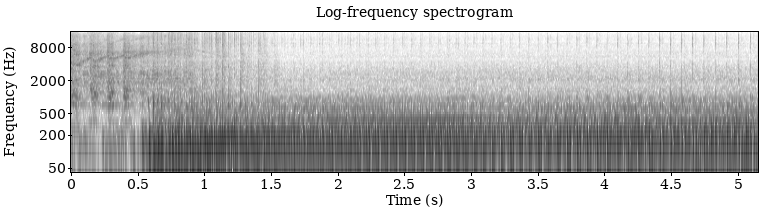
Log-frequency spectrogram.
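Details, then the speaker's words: Nissan R34 started with the camera by the exhaust: lumpy, uneven idle with a deep offbeat thump from an ignition misfire, sounding like a Subaru, with lack of power; ticking is likely the exhaust hitting a heat shield or hanger. "All right, so I'm going to go ahead and start it up and I'll put the camera right by the exhaust so you guys can hear the misfire. Pretty much sounds like a Subaru and it has a lack of power."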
